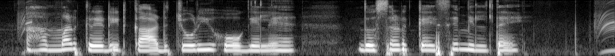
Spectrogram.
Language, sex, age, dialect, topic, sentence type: Magahi, female, 31-35, Southern, banking, question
